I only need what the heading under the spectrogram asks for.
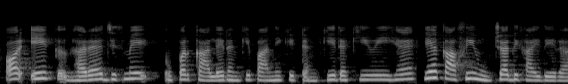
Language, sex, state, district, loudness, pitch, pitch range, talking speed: Hindi, female, Chhattisgarh, Balrampur, -28 LUFS, 215 Hz, 195-240 Hz, 230 wpm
